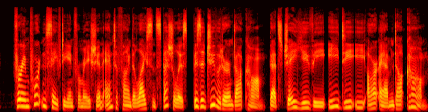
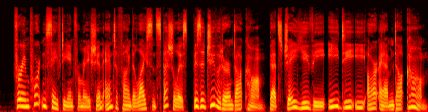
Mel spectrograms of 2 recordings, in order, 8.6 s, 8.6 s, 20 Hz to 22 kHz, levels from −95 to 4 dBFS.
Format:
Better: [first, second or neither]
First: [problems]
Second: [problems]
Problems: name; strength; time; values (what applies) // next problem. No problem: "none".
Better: second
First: thin; very slightly; fading below 250 Hz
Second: none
